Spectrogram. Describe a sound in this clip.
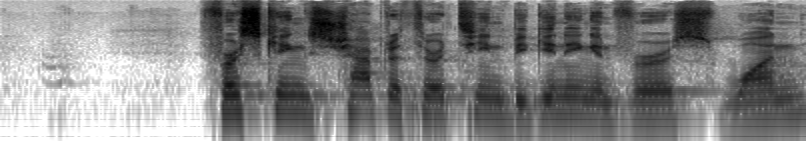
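A young man speaks calmly into a microphone, heard through a loudspeaker in a large room.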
